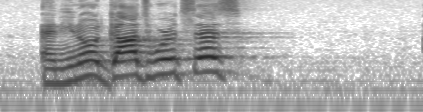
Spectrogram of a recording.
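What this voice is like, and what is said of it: Usual voice. Nothing is said of it.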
